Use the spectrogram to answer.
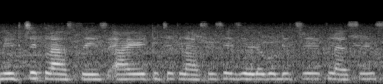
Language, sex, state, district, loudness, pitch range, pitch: Marathi, female, Maharashtra, Gondia, -17 LUFS, 240-260 Hz, 250 Hz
